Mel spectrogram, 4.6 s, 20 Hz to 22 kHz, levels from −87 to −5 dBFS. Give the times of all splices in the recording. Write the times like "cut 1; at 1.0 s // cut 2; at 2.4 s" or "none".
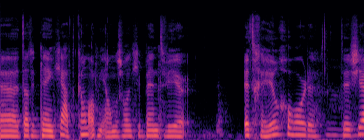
cut 1; at 1.2 s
